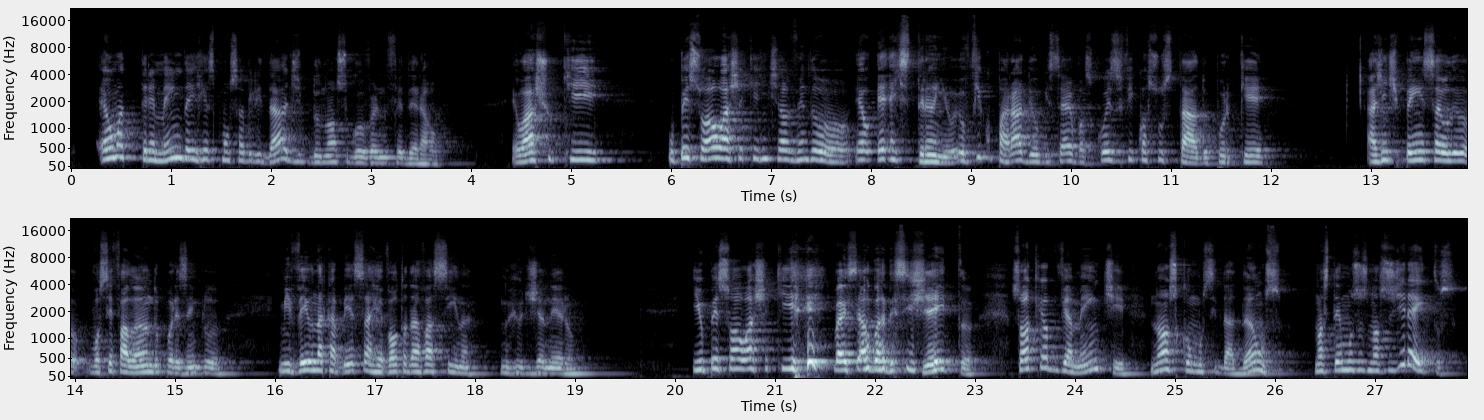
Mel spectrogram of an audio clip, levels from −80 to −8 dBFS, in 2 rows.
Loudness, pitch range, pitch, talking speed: -29 LUFS, 145-220 Hz, 190 Hz, 160 wpm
